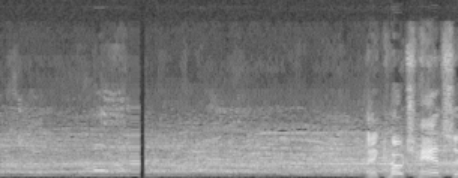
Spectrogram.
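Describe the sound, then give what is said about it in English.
A dense, steady roar of Big Sky fans booing at a basketball game fills the background throughout, with a brief sharp cut partway through and a commentator's voice rising over it near the end. “You can hear the boos in the background as they say that Shepard, or they, the Big Sky fans, feel that Shepard had possession.”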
